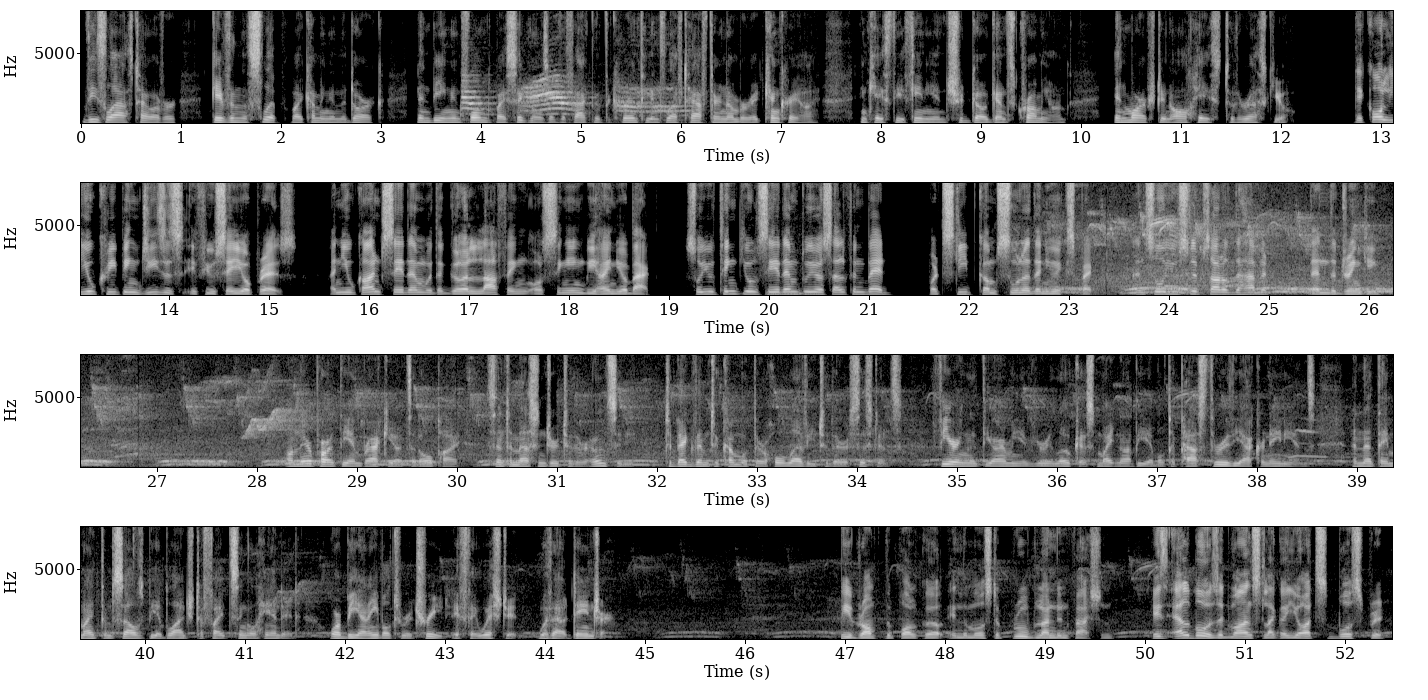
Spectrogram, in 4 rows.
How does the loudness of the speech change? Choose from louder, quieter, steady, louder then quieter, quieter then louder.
steady.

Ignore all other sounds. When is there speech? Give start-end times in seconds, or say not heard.
0.0-12.1, 12.7-26.1, 28.2-44.6, 47.0-52.4.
